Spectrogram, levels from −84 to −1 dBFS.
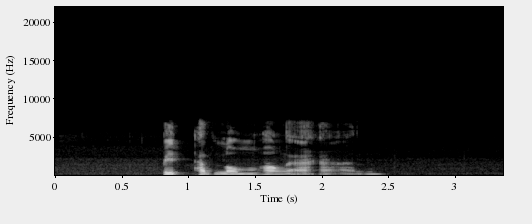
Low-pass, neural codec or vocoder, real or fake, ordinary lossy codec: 7.2 kHz; none; real; none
